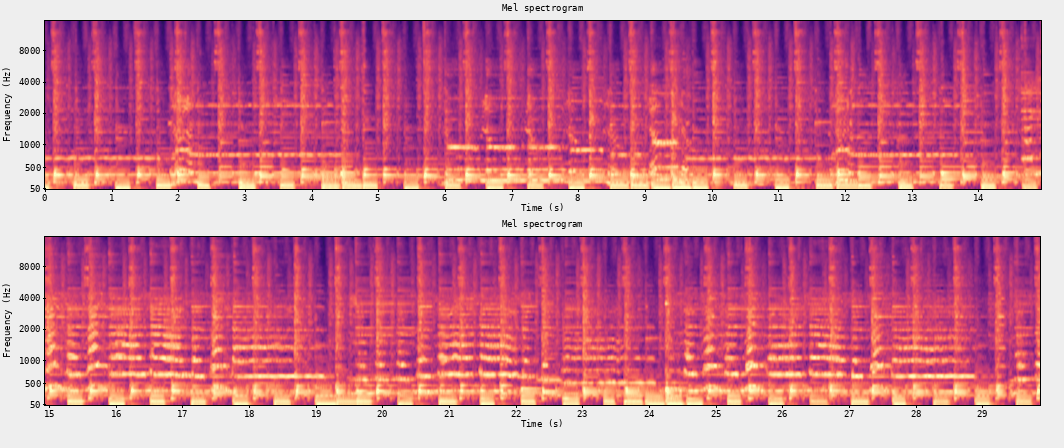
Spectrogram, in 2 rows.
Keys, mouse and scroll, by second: 0.4-1.6 scroll up 1, 1.8 click, 2.5 3, 2.7 click, 3.4 g, 5.1 scroll down 3, 5.2 middle click, 5.6 scroll up 4, 5.9 middle click, 6.3 click, 6.6 shift+click, 6.8 shift+click, 7.0 shift+click, 8.3 ctrl+z, 8.5 s, 9.4 s, 10.9 scroll down 2, 11.1-12.3 middle drag, 12.5 s, 14.0 s, 14.9 s, 15.9 s, 17.1 g, 17.9 scroll down 1, 18.1 middle click, 18.6 s, 19.8 r, 21.2 g, 23.4-24.5 middle drag, 24.5 r, 25.9 middle click, 26.7 scroll up 1, 27.4 click, 27.9 scroll up 2, 28.1-29.3 middle drag.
